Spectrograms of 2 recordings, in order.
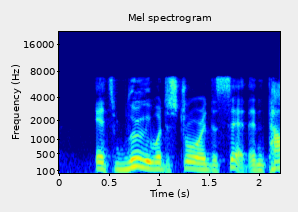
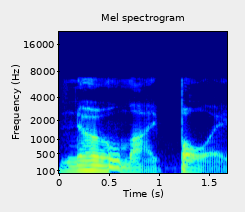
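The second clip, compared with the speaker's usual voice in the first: deep, slow, half-whispered villain rasp; Snoke's voice; 11 semitones lower, 6 dB quieter, much slower than usual. Retold or imitated. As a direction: loom over him, low and menacing, breathing the words. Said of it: "He goes".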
